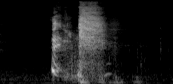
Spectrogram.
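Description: A quick sharp inward breath, then one forceful, explosive sneeze that trails off; a single strong sneeze.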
